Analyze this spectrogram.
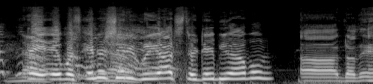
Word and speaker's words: griot: think the one that Griots. Griot. I heard it's Griots. No, it's Griots. But the T is silent.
